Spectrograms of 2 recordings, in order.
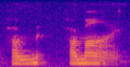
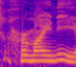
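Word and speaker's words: Hermine: that is expected to become her mine that's how they're pronounce it yeah I just thought I was going to bring that up I saw that last night my mind just like m-i-n-e I was close Hermione I mean when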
